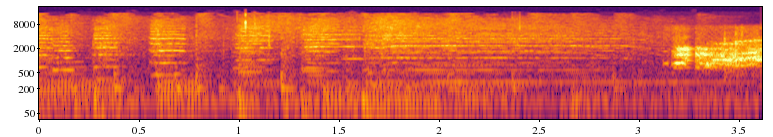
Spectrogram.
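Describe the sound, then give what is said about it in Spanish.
Pet dogs barking and yipping at low volume as they move around among each other, with a run of high, excited yelps near the end and steady harmonic whining underneath. “Ah, creo que mis perritos se están volviendo locos.”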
